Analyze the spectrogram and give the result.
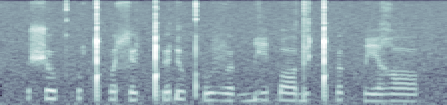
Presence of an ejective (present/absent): present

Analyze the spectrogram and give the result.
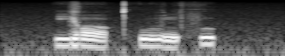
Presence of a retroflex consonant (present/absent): absent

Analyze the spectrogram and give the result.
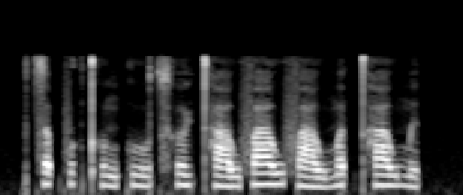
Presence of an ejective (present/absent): absent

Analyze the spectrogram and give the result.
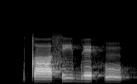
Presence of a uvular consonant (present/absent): absent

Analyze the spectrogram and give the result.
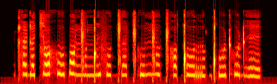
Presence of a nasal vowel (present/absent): absent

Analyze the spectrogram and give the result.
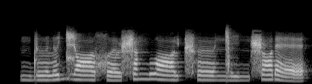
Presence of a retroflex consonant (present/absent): present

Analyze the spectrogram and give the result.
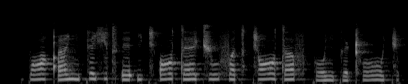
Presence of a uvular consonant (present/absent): present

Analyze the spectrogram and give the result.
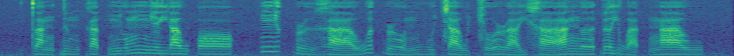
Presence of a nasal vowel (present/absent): absent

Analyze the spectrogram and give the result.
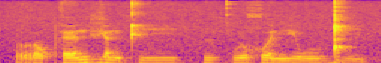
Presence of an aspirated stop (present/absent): present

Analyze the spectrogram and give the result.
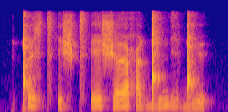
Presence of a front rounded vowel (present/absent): present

